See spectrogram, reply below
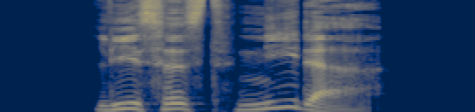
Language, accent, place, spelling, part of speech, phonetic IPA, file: German, Germany, Berlin, ließest nieder, verb, [ˌliːsəst ˈniːdɐ], De-ließest nieder.ogg
- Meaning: second-person singular subjunctive II of niederlassen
